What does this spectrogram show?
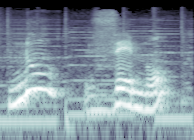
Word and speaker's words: nous aimons: Nous aimons, nous aimons. S1 di tengah, itu dibacanya Z, di tengah dua huruf vokal.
